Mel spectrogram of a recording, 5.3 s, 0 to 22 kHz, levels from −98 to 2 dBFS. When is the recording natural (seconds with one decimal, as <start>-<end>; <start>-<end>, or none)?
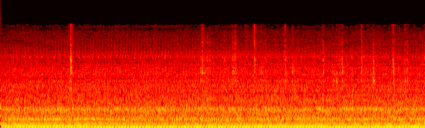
0.0-4.1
